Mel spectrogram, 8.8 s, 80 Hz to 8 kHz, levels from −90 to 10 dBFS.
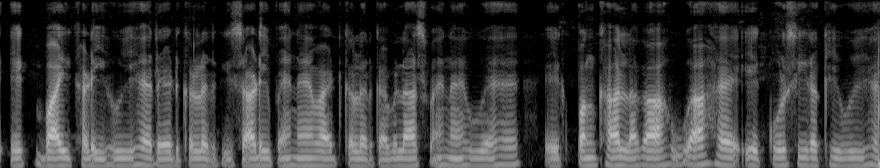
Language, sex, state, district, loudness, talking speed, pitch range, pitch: Hindi, male, Bihar, Bhagalpur, -26 LUFS, 185 wpm, 125-135 Hz, 130 Hz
